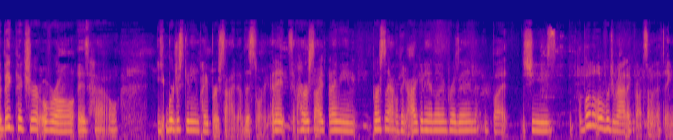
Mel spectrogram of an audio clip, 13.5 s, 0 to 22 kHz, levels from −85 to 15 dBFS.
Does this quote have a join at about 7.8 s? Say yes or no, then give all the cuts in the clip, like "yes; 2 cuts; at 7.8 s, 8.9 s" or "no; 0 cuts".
no; 1 cut; at 6.5 s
